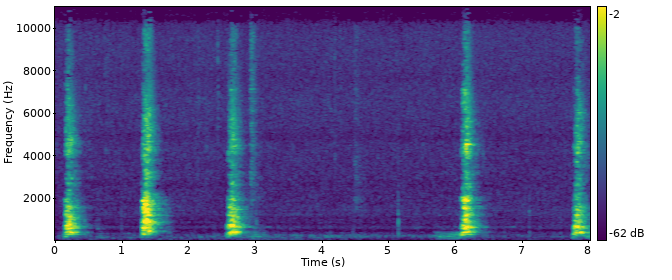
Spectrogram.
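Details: German Shepherd barking in a test session: strong, deep single barks spaced about a second or more apart, with quiet gaps and faint background hum between them.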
